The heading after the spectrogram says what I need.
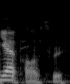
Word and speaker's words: Tarkovsky: Tarkovsky? Yeah, Andrei Tarkovsky.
